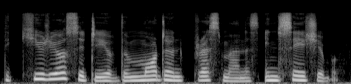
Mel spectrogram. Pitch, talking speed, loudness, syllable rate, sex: 190 Hz, 135 wpm, -18 LUFS, 5.0 syllables/s, female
